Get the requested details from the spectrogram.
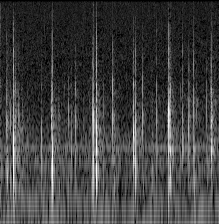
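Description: Long nails tap on the glass screen of an iPad, making thirteen quiet, irregular clicks. Each tap is a short, bright tick with a faint low knock that dies away almost at once, and the taps are spread across the clip with a hushed background between them.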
